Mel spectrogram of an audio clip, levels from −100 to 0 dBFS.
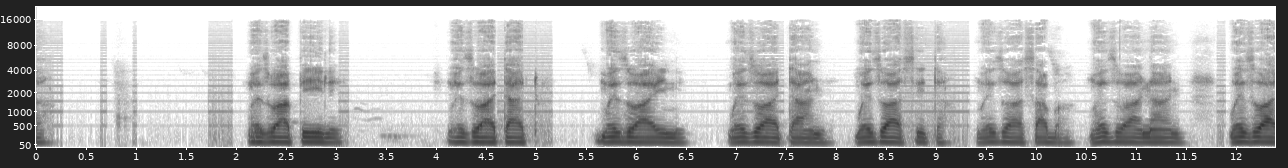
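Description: Throughout the speech runs computer activity noise: a buzzing chirp pulsing around 500 times a second, roughly 30 dB below the voice, as machine load shifts the shared audio ground. A spectrogram shows harmonic stripes near 500 Hz spacing, independent of the speech.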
